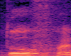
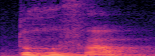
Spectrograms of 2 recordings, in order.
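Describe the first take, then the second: First: The h sound in the middle is dropped. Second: The h sound in the middle is clearly pronounced. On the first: The speaker calls it wrong. "ये लफ्ज़ तोहफ़ा नहीं हो सकता" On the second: The speaker calls it right. "इसको तोहफ़ा बोलना है"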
